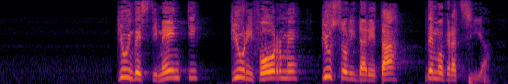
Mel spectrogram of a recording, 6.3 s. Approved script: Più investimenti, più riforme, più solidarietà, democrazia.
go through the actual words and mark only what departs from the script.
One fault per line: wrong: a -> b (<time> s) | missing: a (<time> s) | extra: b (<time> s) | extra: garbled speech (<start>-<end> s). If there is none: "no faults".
no faults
